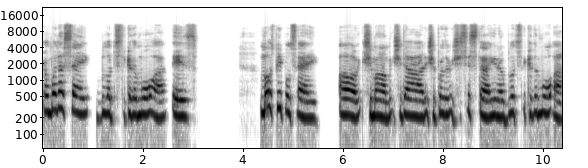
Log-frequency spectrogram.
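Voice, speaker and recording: A dark, mellow tone with a British accent and fairly even intonation. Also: woman, fairly high pitch for a woman, fairly slow pace. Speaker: podcast host. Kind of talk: casual chat.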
